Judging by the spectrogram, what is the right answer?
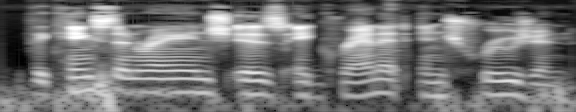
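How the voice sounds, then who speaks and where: A man speaks in a bright, sharp tone. The sound is dry with no echo. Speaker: outdoor explorer vlogger. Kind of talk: casual vlog commentary. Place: open country. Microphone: phone near.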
